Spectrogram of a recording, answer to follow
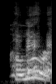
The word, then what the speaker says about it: Collura: Collura. Am I pronouncing your name correctly? Collura. You Collura.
